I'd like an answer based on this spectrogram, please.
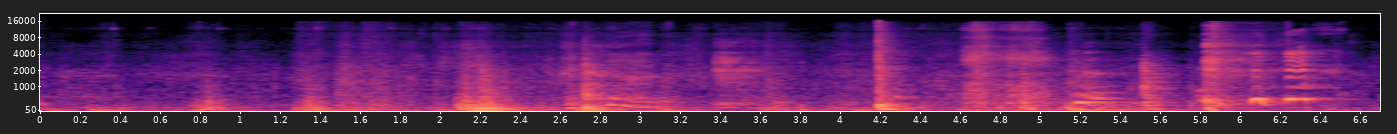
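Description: Two children play-wrestling on a sofa: bodies thudding and scuffling on the cushions, with grunts and short cries near the end. The loudest thumps come about two and four seconds in.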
